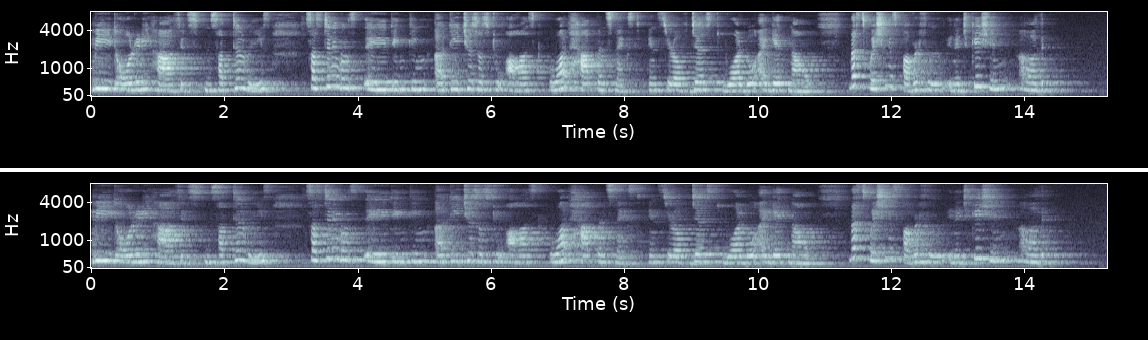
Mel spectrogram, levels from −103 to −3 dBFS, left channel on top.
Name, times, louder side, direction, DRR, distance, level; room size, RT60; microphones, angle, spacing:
voice 1, 0.0-14.3, left 3 dB, 55° left, 7 dB, 0.9 m, -22 dB
9.8 x 5.8 x 7.5 m, 1.3 s
head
